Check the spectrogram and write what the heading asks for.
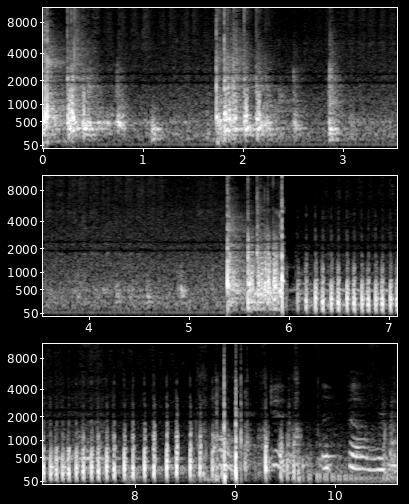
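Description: Felt-tip marker scribbling on paper on a wooden table: a fast, even run of short scratchy strokes in the second half, after a few brief louder bursts.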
